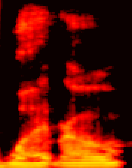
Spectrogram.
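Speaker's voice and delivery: hushed, unimpressed aside; soft mock disbelief; acted baffled deadpan. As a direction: drop the volume, as if dumbfounded.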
